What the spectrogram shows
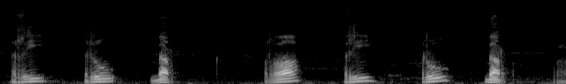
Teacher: Ra dia getarannya, takrirnya tidak boleh berlebihan. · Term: huruf ra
